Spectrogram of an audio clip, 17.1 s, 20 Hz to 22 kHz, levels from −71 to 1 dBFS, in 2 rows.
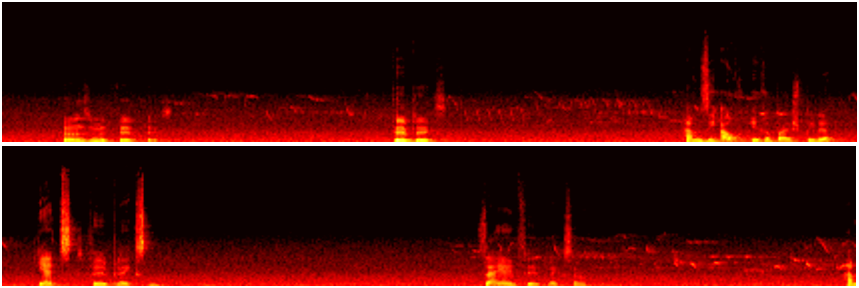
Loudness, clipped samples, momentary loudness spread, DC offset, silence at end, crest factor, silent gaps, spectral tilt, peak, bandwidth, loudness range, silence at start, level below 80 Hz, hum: -27 LUFS; under 0.1%; 18 LU; under 0.1%; 0 s; 24 dB; none; -4 dB/octave; -6 dBFS; 18.5 kHz; 9 LU; 0 s; -52 dBFS; none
